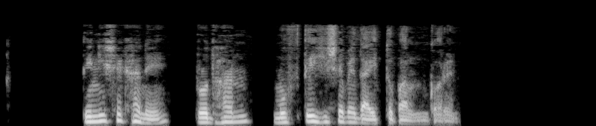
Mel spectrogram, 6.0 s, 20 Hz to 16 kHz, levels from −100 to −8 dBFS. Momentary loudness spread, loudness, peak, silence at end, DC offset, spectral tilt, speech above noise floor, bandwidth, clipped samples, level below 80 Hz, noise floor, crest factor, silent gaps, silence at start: 10 LU; -27 LUFS; -10 dBFS; 1.4 s; under 0.1%; -6.5 dB/octave; over 64 dB; 8 kHz; under 0.1%; -66 dBFS; under -90 dBFS; 18 dB; 1.72-1.96 s, 2.53-2.74 s, 3.83-3.87 s; 0.85 s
